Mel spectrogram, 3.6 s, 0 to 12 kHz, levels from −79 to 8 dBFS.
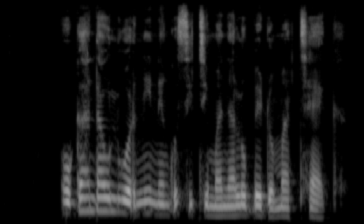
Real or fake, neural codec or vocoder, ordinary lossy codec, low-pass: real; none; none; 10.8 kHz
